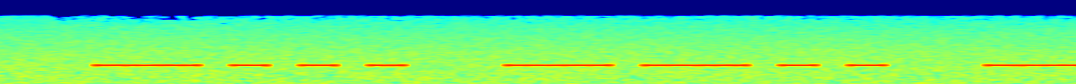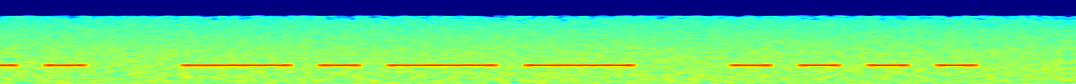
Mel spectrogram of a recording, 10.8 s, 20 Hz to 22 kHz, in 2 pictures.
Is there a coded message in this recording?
Yes: Morse code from 0.5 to 10.4 s, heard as a keyed tone, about 7 wpm, 870 Hz. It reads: BZNYH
